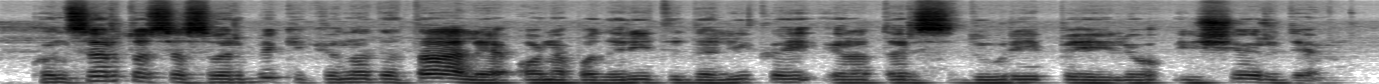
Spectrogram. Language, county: Lithuanian, Šiauliai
